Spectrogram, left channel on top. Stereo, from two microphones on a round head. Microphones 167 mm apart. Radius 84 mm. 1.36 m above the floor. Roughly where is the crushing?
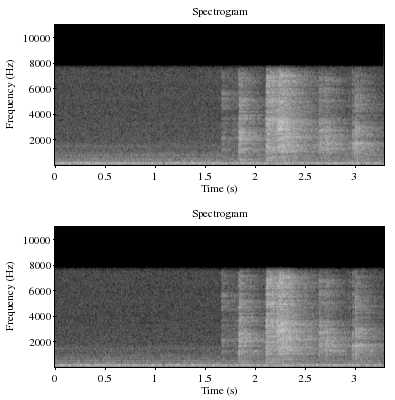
Centre.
